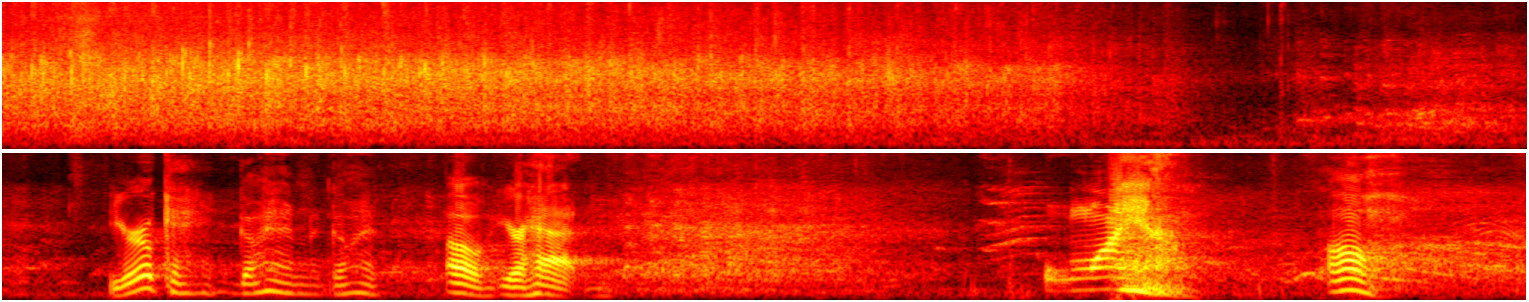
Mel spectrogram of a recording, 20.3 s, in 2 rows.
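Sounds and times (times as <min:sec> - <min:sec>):
audience clapping: 0:00.0 - 0:08.0
laughter: 0:08.6 - 0:10.7, 0:12.0 - 0:20.3
speech: 0:10.9 - 0:14.3, 0:17.3 - 0:18.1, 0:19.0 - 0:19.4.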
